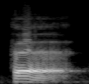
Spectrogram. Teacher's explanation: حرف تا سر زبان و پشت دندان ها میزنیم میگیم تا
